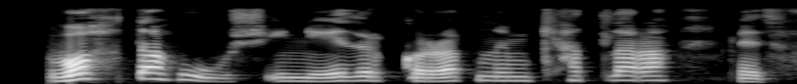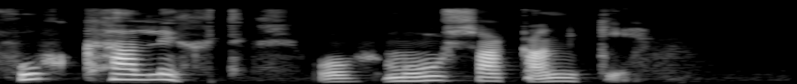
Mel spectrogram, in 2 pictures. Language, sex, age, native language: Icelandic, male, 14, Icelandic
